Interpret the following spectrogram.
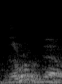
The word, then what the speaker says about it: Zerubbabel: Zerubbabel, right?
